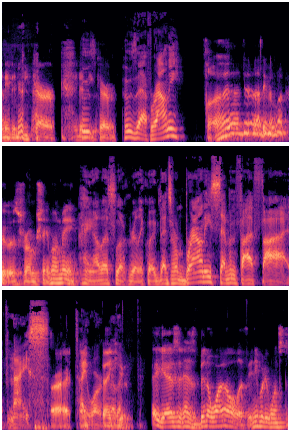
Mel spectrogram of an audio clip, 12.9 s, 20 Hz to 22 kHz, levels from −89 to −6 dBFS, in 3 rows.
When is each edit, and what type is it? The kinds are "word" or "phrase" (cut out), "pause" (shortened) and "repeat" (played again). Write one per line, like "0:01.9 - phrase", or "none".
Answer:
0:02.2 - word
0:02.9 - pause
0:10.8 - pause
